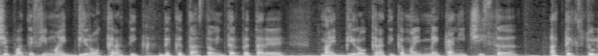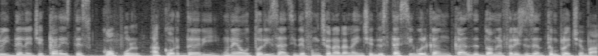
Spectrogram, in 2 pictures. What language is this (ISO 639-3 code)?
ron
